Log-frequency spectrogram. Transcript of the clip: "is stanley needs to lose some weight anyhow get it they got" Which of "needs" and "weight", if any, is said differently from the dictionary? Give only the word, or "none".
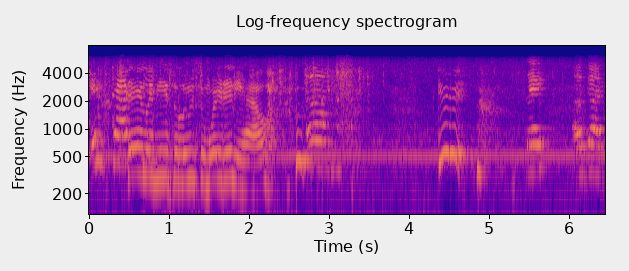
none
